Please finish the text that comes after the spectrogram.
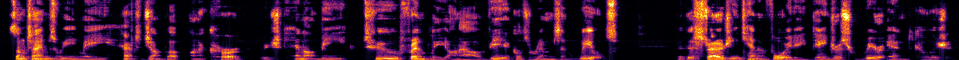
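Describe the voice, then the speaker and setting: A man with a medium-pitched voice narrates an instructional audiobook. He reads as its author, speaking directly to the listener with an emphatic, explanatory manner. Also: slightly rough. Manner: rhetorical questions, direct address to listeners, emphatic. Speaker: author reading own advice book on driving.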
